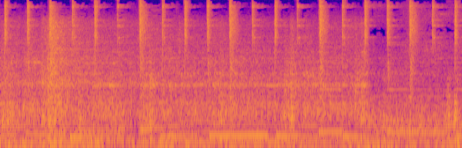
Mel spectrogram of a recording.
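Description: Steady low rumble of a moving passenger train heard from inside the carriage, with background music playing a simple melody over it.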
